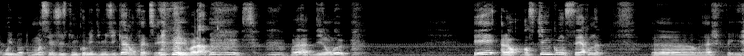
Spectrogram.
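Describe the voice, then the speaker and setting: A woman giving a casual film review, chatty and hesitant, often pausing with fillers and correcting herself. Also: deep voice, darkish tone, slight background noise.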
